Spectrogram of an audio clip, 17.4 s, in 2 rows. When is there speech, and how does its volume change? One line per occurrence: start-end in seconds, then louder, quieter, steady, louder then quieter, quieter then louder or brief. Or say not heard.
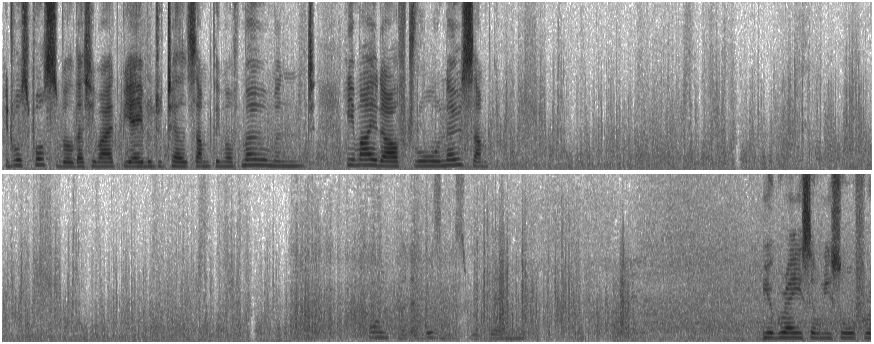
0.0-4.9 steady
12.3-13.9 brief
16.3-17.3 brief.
